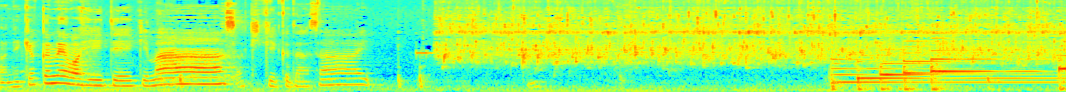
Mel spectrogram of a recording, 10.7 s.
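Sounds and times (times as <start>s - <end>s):
speech: 0.1s - 4.6s
flowing water: 4.2s - 10.6s.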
